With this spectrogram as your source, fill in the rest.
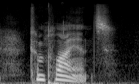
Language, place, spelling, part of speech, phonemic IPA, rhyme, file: English, California, compliance, noun, /kəmˈplaɪ.əns/, -aɪəns, En-us-compliance.ogg
- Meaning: 1. An act of complying 2. The state of being compliant 3. The tendency of conforming with or agreeing to the wishes of others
